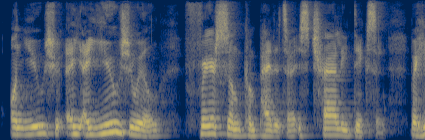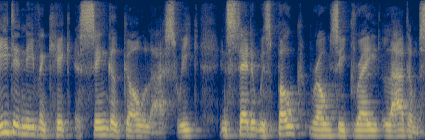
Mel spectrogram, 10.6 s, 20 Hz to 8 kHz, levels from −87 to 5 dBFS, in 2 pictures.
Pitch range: 120-155 Hz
